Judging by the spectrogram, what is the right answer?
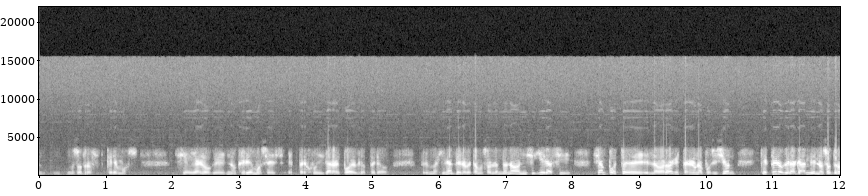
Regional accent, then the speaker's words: Rauch, Buenos Aires Province, Argentina; somos de Rauch. No tendremos la residencia, pero somos de Rauch, queremos al pueblo

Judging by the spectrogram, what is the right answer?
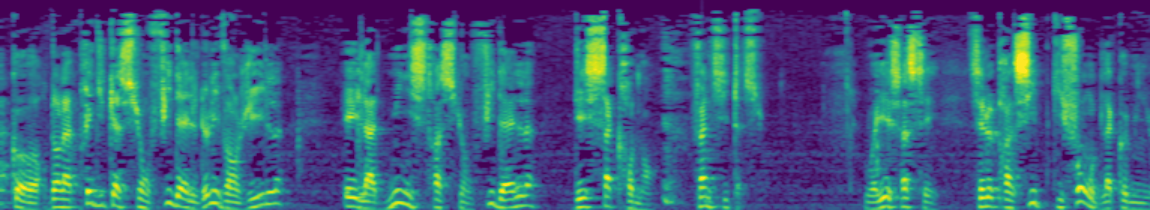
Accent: Grand Est, France; qui est toujours en vigueur chez nous en Alsace et en Moselle

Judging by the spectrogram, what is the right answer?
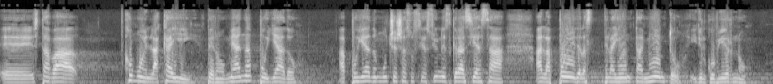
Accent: Morocco; Spanish is a second language; now in Spain; Hola, buenas. … de Marruecos. Yo estoy una usuaria de Arguindegui en el clase del PEF, Proyecto de Educación Familiar.

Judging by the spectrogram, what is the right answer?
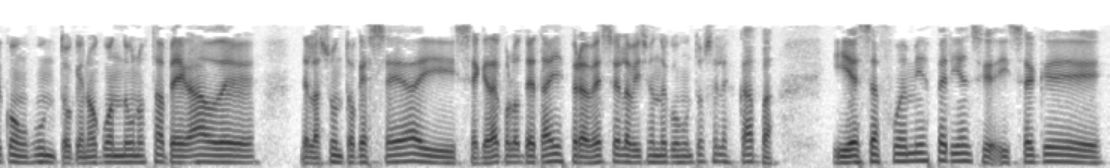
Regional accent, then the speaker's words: Canary Islands, Spain; lo que es Canarias y de lo que soy como canario.

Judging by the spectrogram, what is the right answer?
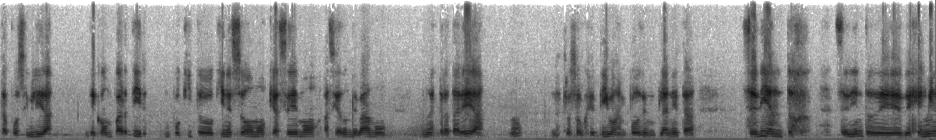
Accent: Tucumán, Argentina; now in Córdoba, Argentina; aquí desde la provincia de Córdoba, aunque soy tucumano

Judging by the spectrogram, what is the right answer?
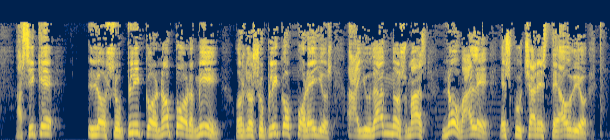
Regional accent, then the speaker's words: Spain; estoy en contra de cada día más influencia de la iglesia musulmana en mi país, y estoy en contra de los curas musulmanes en mi país

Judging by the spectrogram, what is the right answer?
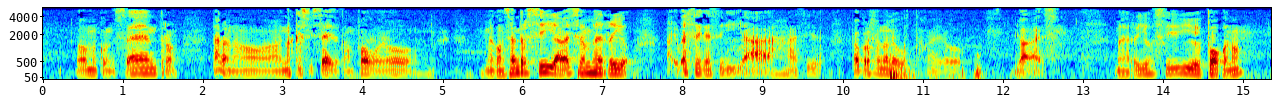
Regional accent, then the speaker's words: Ecuador; Yo en mi país pienso darle hasta lo último. A ver si conseguimos otra medalla olímpica. Y darle a hacer reconocer el nombre de Ecuador.

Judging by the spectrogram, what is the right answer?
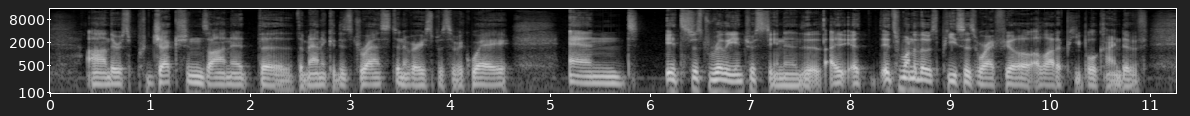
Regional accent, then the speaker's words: San Francisco, California, United States; growing up, it was always a very kind of personal thing, of a very kind of family cultural practice. Growing up in the Mission District, the Day of the Dead procession that takes place every year in the 80s, it was much more focused on families.

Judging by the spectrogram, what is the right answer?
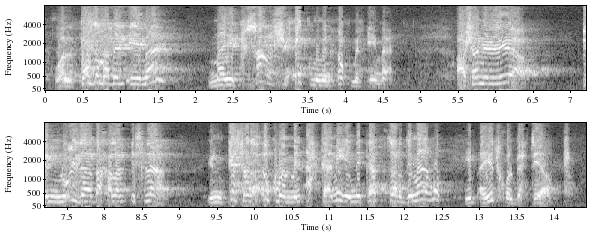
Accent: Egypt; مثلا الحضارة التي عندنا في مصر

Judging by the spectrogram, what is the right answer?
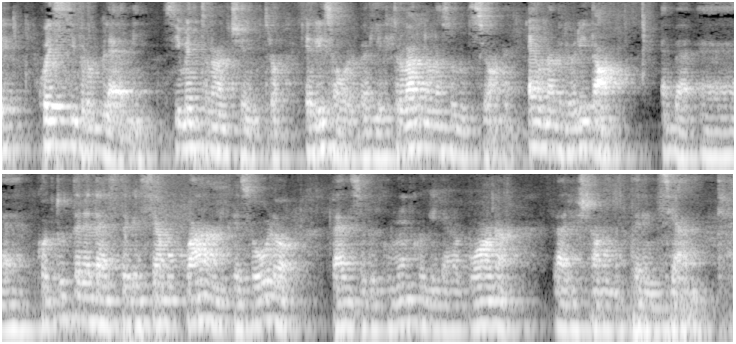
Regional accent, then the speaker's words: Rome, Lazio, Italy; io so di Roma

